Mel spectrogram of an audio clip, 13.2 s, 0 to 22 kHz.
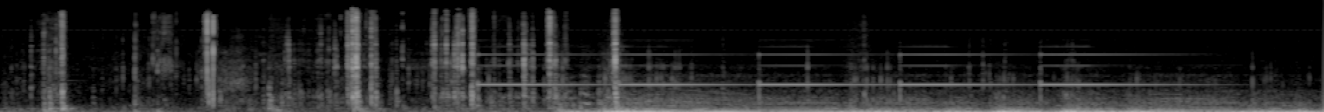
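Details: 1998 BMW 318ti E36/5, M44 1.9 L four-cylinder: keys rattle, engine starts and holds an unsteady, wavering idle; caused by a faulty camshaft sensor, fixed by replacing it, though idle stayed slightly uneven afterward.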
